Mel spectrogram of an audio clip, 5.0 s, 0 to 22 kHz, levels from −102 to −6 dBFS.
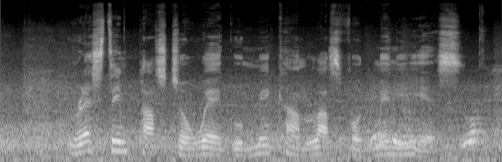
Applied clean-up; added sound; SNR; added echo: none; Subway, metro, underground; 4 dB; none.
